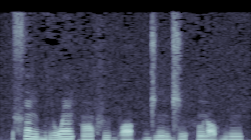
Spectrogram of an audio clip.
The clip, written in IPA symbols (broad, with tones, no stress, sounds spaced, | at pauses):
s ɛ̃˦ ɡ͡b i˧ w ɛ̃˦ k ɔ̃˧ f i˦ b ɔ˧ | d͡ʒ ĩ˧ d͡ʒ i˧ h ũ˧ ɾ ɔ˨ b ĩ˧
